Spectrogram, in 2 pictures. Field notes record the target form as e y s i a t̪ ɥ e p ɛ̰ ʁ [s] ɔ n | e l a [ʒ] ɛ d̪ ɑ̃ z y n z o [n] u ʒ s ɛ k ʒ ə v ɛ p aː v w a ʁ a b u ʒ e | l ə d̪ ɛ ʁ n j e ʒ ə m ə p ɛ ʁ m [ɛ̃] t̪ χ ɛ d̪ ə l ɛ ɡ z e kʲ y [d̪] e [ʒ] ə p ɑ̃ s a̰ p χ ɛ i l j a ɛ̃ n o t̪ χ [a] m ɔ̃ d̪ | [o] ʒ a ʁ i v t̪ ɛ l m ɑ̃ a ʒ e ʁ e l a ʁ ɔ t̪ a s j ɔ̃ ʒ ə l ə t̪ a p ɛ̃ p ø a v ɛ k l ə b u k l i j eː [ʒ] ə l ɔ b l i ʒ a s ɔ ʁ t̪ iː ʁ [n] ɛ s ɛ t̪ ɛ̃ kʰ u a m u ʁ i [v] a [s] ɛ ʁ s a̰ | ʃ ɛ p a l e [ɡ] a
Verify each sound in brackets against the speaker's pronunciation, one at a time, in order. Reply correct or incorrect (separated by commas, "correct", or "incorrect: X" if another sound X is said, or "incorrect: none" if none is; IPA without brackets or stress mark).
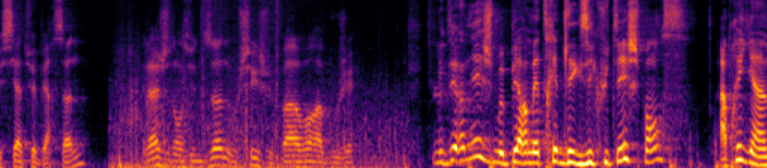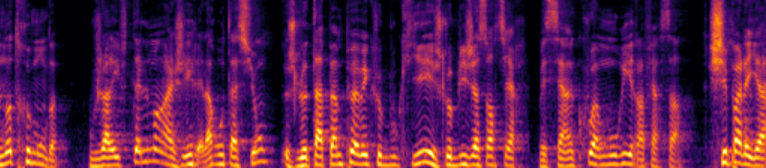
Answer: correct, correct, correct, incorrect: ɛ, incorrect: t̪, correct, incorrect: ə, incorrect: u, correct, incorrect: m, incorrect: ʁ, incorrect: f, correct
